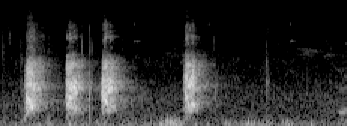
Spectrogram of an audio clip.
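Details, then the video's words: A dog barks during heel training as an Australian Shepherd named Ollie is walked around it: three sharp, loud barks about half a second apart, a pause, then a fourth, over a low, quiet background hum. "heel around barking dog"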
